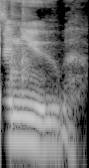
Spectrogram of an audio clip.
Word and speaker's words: Danube: Blue Danube. Danube. Okay. God, I'm terrible at pronouncing.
